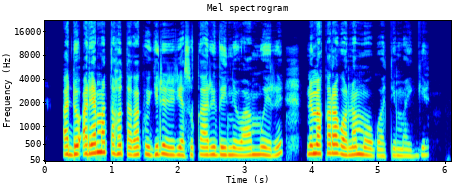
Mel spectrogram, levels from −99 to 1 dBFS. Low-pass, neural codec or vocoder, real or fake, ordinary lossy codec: none; none; real; none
